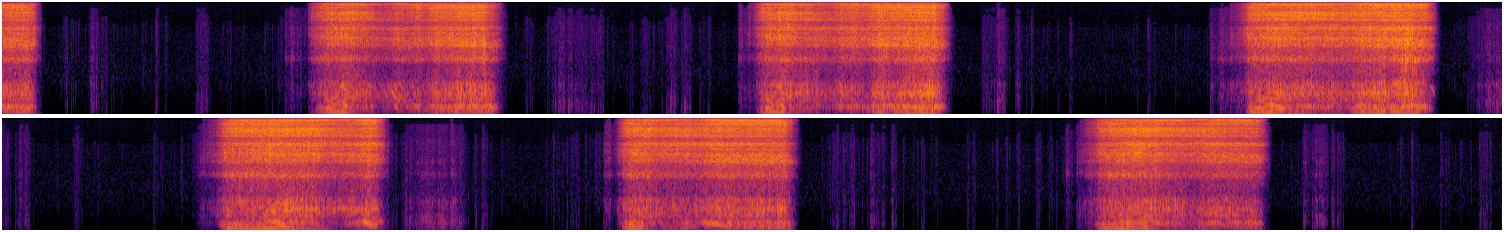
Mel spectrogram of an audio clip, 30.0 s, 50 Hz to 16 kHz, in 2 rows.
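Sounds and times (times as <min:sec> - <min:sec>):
man snoring: 0:00.0 - 0:00.4, 0:03.1 - 0:05.0, 0:07.5 - 0:09.5, 0:12.3 - 0:14.4, 0:17.1 - 0:18.8, 0:21.2 - 0:23.0, 0:25.8 - 0:27.7.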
